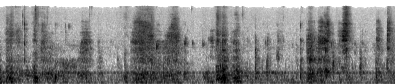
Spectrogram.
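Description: Faint close-up chewing of a mouthful of poutine fries, a few soft irregular mouth sounds.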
